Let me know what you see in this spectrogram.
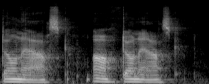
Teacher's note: If I'm saying something like don't ask, I'll do the same thing where I might drop that T and link the N right to the vowel.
